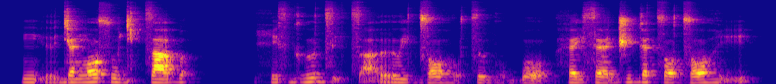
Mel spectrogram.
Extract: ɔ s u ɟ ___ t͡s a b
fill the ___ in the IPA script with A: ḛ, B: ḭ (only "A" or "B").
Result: B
